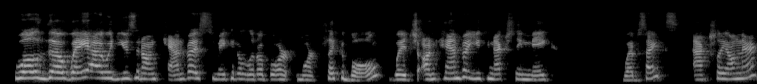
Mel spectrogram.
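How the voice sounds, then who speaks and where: A woman's high, bright, sharp voice, raised and projected, very fast with ordinary pitch variation. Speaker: business coach and systems assistant. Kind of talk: webinar training with Q&A.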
